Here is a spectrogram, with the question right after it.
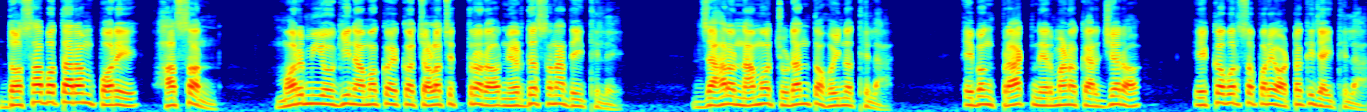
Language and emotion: Odia, neutral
